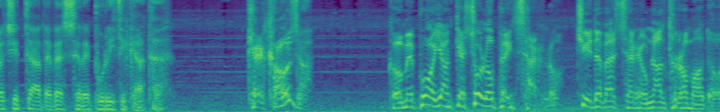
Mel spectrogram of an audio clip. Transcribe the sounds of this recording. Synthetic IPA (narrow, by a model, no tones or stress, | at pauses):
lat͡ʃit̪ːad̪ɛːveɛsːeɾepuɾifika̰ːt̪ʰa̰ | kekʰːɔːza | kʰomepwɔjaŋkesoːlopensa̰rlo̰t͡ʃid̪ɛːveɛsːeɾeunalt̪ɾomɔːd̪o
